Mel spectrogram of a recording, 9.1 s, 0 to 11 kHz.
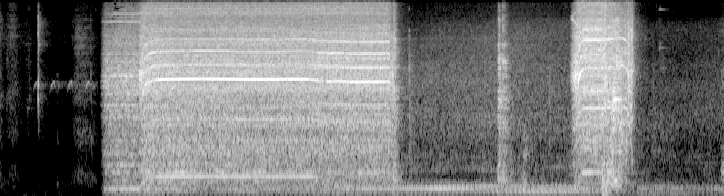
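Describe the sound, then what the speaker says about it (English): A power drill whines loudly for several seconds while working on a 1970 Chevelle, pauses briefly, then gives a short second burst, close by with no talking. "That drill does have some anchor issues."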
